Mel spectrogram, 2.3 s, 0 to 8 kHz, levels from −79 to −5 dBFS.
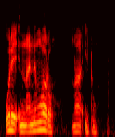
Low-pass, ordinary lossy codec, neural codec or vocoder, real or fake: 7.2 kHz; none; vocoder, 24 kHz, 100 mel bands, Vocos; fake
